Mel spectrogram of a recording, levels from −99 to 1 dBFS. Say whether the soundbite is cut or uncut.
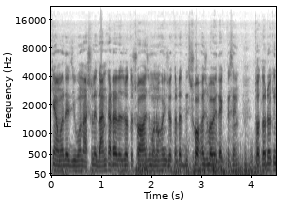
uncut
